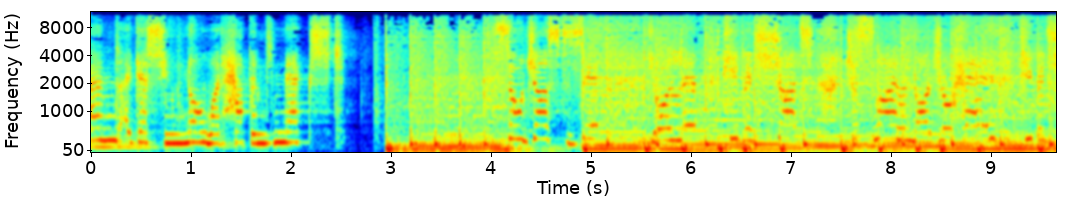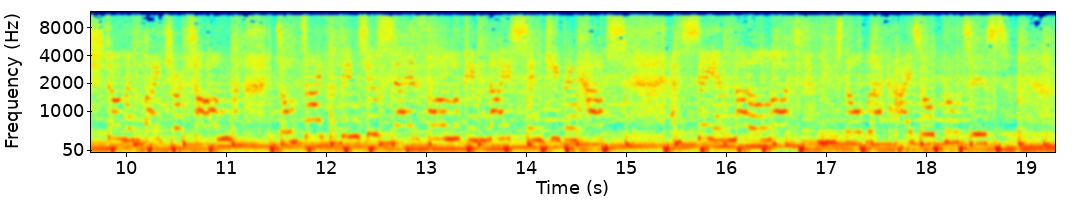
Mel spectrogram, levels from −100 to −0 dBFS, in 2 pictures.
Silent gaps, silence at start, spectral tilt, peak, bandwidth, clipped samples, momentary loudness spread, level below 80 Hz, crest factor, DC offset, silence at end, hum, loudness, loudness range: none; 0 s; -4 dB/octave; -2 dBFS; 11.5 kHz; under 0.1%; 3 LU; -24 dBFS; 14 dB; under 0.1%; 0 s; none; -16 LUFS; 3 LU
